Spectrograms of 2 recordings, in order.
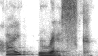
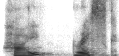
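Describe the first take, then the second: First: Smooth model phrase; joined model. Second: Separated model words. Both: Shown as a demonstration. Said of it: "O H é o R carioca".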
